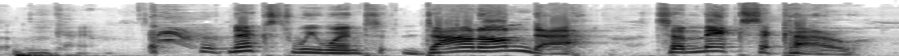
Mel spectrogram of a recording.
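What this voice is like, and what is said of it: Put-on Australian accent. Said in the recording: “Why are you saying with an Australian accent?”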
